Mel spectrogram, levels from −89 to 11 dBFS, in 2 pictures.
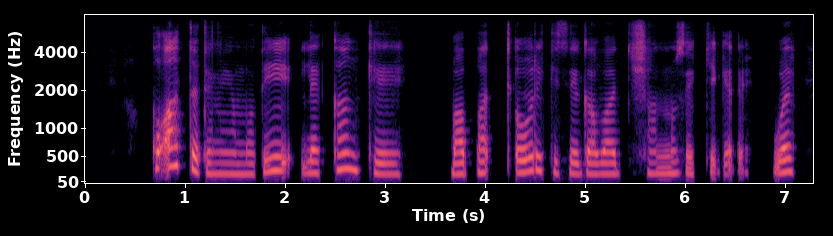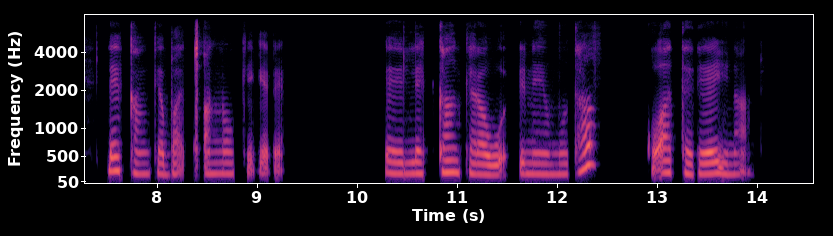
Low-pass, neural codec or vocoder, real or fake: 7.2 kHz; autoencoder, 48 kHz, 128 numbers a frame, DAC-VAE, trained on Japanese speech; fake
